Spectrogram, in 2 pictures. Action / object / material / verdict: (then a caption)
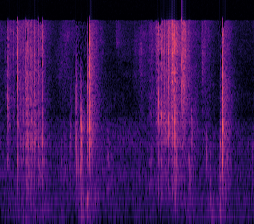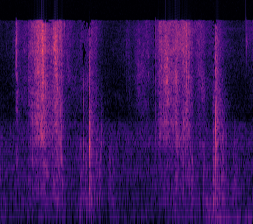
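scrape / glossy paper magazine pages / paper / none. Fingers flip and squeeze the thin glossy printed pages of an open, medium-thick magazine lying on a wooden table. The pages crinkle and rustle in irregular, bright bursts with sharp crackly peaks and very little low end, separated by quiet gaps.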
